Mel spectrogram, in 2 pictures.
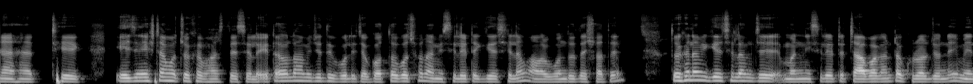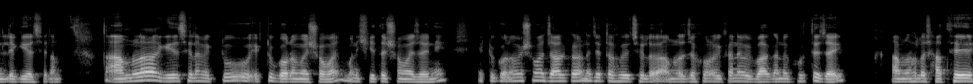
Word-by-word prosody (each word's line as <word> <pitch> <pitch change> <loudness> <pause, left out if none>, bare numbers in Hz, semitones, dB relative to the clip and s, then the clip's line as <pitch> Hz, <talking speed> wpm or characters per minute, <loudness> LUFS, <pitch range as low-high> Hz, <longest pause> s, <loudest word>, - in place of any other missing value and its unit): হ্যাঁ, 135 -2 +2
হ্যাঁ 125 -1 -1 0.2
ঠিক, 135 -3 +3 0.5
এই 150 - +6
জিনিসটা 165 +1 +2
আমার 165 - +2
চোখে 150 -1 +1
ভাসতেছিল। 130 -1 -2
এটা - - -1
হলো 165 +1 +2
আমি 160 -1 -1
যদি 155 0 -1
বলি 135 0 +1
যে, - - +2
গত 125 +2 -1
বছর 145 +4 +1
আমি 135 - 0
সিলেটে 135 -1 0
গিয়েছিলাম 135 +4 0
আমার 125 -1 +2
বন্ধুদের 130 0 -1
সাথে। 120 +4 -2 0.5
তো - - -12
এখানে 195 +3 +3
আমি 190 - 0
গিয়েছিলাম 170 -1 +2
যে, 150 - +4 0.2
মানে 130 0 +1
সিলেটের 140 0 -1
চা 130 - +8
বাগানটা 140 +3 +2
ঘোরার 135 -1 +2
জন্যেই 135 +5 0
মেইনলি 125 -1 +1
গিয়েছিলাম। 120 -1 -2 0.4
তো - - -9
আমরা 160 +7 +3 0.2
গিয়েছিলাম 150 +1 -1
একটু, 165 +5 -6 0.3
একটু - - -8
গরমের 130 -1 +2
সময়, 120 +6 +1
মানে - - -4
শীতের 140 0 -2
সময় 125 -2 0
যাইনি। 120 +2 -1 0.4
একটু - - -9
গরমের 165 - -1
সময় 180 -1 -1
যাওয়ার 155 -1 +3
কারণে 165 - +2
যেটা 160 -1 -1
হয়েছিল 145 -1 -1 0.2
আমরা 130 - -2
যখন 135 -1 -3
ঐখানে 140 +2 -3
ওই 130 - -1
বাগানে 130 +2 0
ঘুরতে 145 +3 -2
যাই, 120 - +4 0.6
আমরা 130 +1 0
হলো 140 0 0
সাথে 135 +3 +2
135 Hz, 195 wpm, -23 LUFS, 130-155 Hz, 0.6 s, চা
